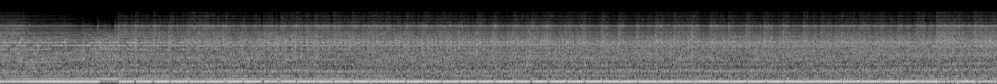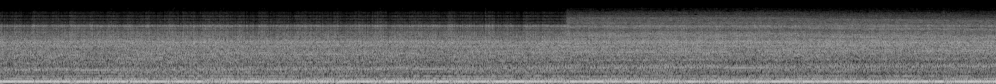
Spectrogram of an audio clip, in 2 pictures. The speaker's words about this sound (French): Sur la version studio, il y a ce pont de 40 secondes qui ressemble fortement à un avion qui décolle.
